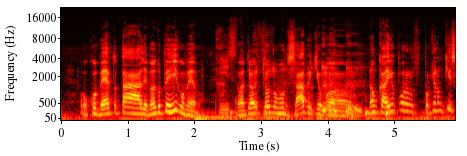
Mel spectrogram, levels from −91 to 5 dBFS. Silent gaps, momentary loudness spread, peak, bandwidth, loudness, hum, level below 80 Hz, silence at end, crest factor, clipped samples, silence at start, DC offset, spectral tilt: none; 10 LU; -12 dBFS; 15.5 kHz; -30 LUFS; none; -44 dBFS; 0 s; 18 dB; under 0.1%; 0 s; under 0.1%; -5.5 dB/octave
